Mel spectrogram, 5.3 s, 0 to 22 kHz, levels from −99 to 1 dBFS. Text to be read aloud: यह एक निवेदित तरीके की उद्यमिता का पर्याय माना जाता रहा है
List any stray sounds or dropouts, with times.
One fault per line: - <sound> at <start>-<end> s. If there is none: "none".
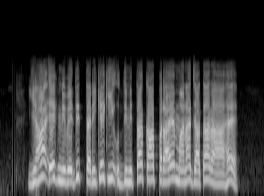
none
